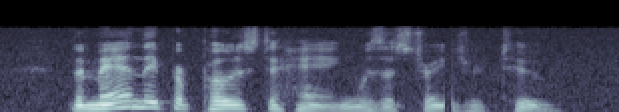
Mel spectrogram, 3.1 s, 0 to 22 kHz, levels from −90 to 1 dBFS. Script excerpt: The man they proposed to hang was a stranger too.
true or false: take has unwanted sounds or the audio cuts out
true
